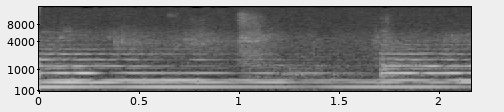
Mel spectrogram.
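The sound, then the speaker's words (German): Old church bells ring in a bell house beside a chapel, a steady, resonant chord of sustained tones with a couple of fresh strikes renewing the ringing partway through. “Vor der Sprengung wurden unter anderem die alten Glocken gerettet. Heute läuten sie im Glockenhaus neben der Versöhnungskapelle.”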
